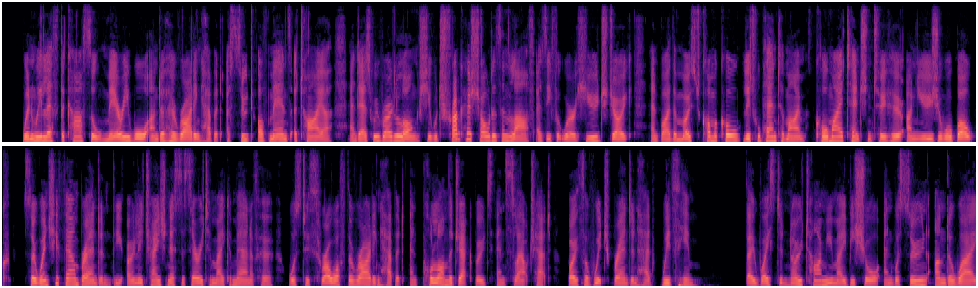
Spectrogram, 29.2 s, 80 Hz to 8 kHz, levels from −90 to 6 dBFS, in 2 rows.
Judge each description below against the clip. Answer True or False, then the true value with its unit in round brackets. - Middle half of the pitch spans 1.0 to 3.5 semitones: False (4.7 semitones)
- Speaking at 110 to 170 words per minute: False (205 wpm)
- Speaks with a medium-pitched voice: True (175 Hz)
